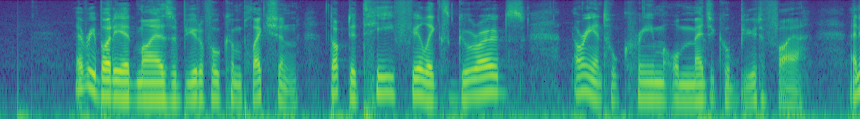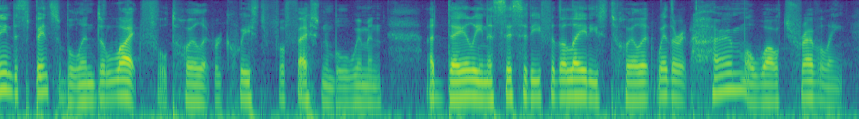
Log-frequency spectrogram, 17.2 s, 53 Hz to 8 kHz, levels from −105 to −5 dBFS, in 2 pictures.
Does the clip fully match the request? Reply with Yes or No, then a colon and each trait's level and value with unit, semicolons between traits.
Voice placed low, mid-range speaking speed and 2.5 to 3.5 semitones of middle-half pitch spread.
No: low, 125 Hz; slow, 125 wpm; average, 3.1 semitones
